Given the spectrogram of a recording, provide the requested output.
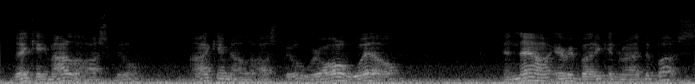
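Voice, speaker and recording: A man at a fairly quick pace and very even loudness, with noticeable background noise. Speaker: storyteller speaking to students. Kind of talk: personal storytelling talk. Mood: warm, reflective, earnest. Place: hall.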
